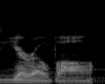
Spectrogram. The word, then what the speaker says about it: Gyro Ball: But yeah, I I think if we can count gyro ball, we have to count roll out. They're doing the exact same thing. It's pronounced Euro Ball, right? I'm sorry. It's Euro Ball.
